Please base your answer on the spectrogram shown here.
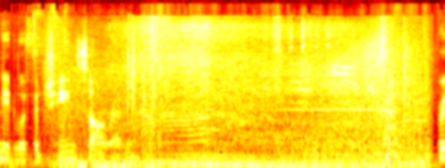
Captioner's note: chainsaw sounds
